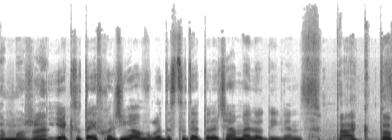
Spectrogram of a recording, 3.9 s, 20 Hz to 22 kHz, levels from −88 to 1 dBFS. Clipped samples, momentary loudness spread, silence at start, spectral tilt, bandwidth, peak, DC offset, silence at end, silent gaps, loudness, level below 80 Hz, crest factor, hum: under 0.1%; 8 LU; 0 s; -6 dB/octave; 19 kHz; -4 dBFS; under 0.1%; 0 s; none; -18 LUFS; -36 dBFS; 14 dB; none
